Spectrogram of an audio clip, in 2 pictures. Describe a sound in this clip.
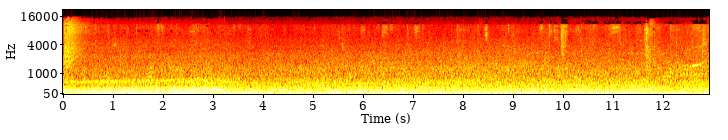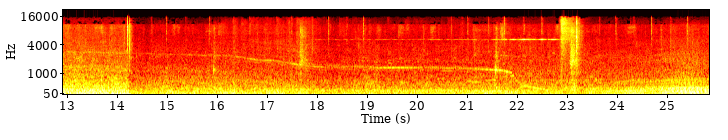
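A bus engine rumbles and drones as the bus drives along.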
